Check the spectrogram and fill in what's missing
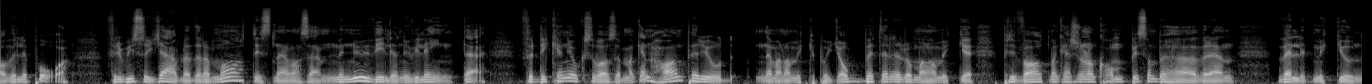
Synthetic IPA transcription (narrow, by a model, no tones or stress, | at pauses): vɛlːəpʰɔ̰ | fœɖɛblɪʂɔjæːvlad̪ɾamɑːt̪ɪsknæɾmansɛmɛnːʉ̟ːvɪlːjanʉ̟ːvɪljaɪnt̪ə̰fœɖɛkʰanjɵɔksɔvɑːɾas̬ɔːɾmankʰanɦɑːɛnpʰæɾɪuːd̪ | næɾmanhaɾmʏkːə̥pʰɔjɔbːət̪ɛlːəɾɔmːanhaɾmʏkːəpʰɾɪvɑːt̪mɛnkʰanʂ̬əhaɾnɔnkʰɔmpɪsːɔmbɛɦøːvəɾɛnvɛld̪ɪt̪mʏkːəɵnd̪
